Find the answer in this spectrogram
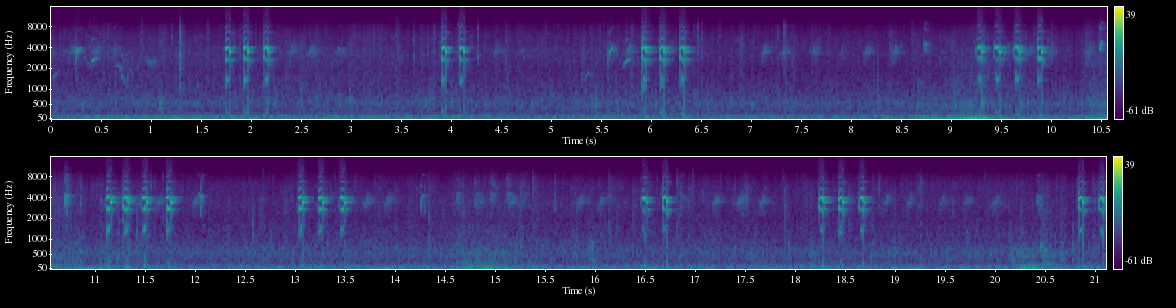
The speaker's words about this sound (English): It's the female. And the male giving song phrases behind.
